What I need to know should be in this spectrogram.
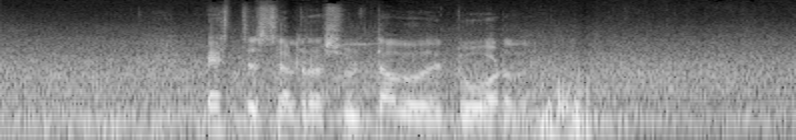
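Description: An elderly man speaks earnestly into a microphone close by.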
